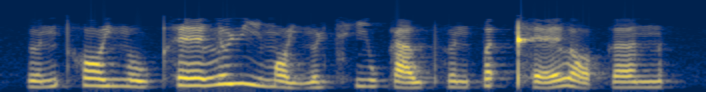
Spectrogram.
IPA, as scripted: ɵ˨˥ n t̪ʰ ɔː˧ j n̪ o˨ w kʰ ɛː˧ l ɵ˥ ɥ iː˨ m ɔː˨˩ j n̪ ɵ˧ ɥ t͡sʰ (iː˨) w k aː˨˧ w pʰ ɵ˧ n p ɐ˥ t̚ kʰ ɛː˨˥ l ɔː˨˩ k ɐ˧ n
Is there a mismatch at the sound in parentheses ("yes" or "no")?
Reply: yes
